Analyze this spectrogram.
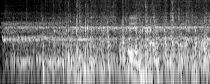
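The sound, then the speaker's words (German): A kitchen chopper whirs steadily as it chops vegetables while making a soup, a loud, continuous motorized buzz with a bright mechanical hum and gritty rattling throughout, no voices. “Jetzt zerkleinere ich das.”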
